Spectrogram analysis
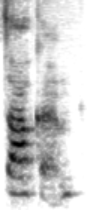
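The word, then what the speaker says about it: Sachem: my friend soccer games even though the word is technically pronounced sockum seeing sat and pride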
